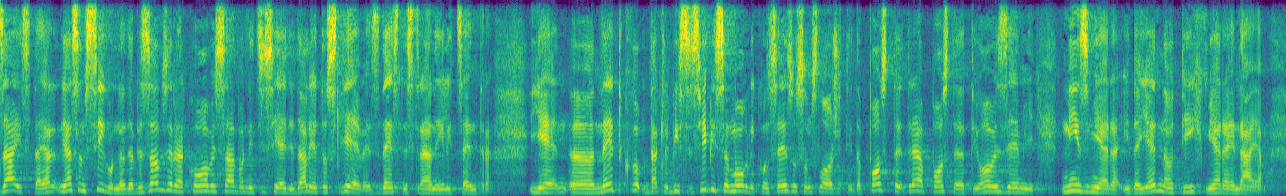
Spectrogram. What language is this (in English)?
Croatian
